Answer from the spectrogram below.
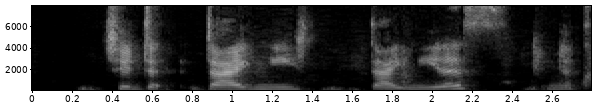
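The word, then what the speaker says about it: Diognetus: included in your notes this letter to diagnose diagnosis that's how you say his name from the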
